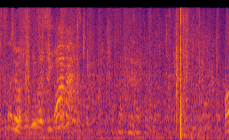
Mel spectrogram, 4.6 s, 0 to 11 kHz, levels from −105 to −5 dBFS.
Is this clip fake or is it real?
real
